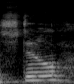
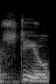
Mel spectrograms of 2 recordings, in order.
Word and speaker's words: Stihl: Hey guys, this video is on the STIHL or STIHL, depending on how you want to pronounce it, Farm Boss chainsaw.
